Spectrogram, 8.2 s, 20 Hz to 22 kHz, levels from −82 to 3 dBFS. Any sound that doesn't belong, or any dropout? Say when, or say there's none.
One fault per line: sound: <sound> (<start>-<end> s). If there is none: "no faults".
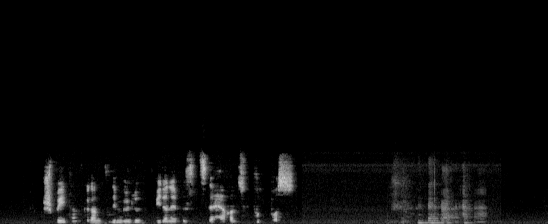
sound: laugh (5.8-7.3 s)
